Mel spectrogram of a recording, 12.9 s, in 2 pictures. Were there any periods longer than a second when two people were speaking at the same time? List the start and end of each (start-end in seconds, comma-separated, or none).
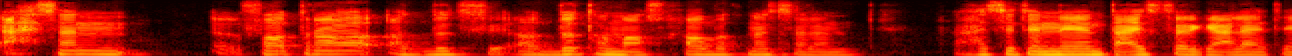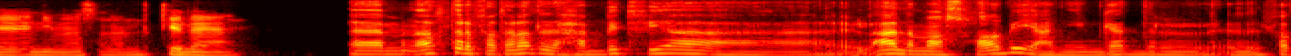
none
